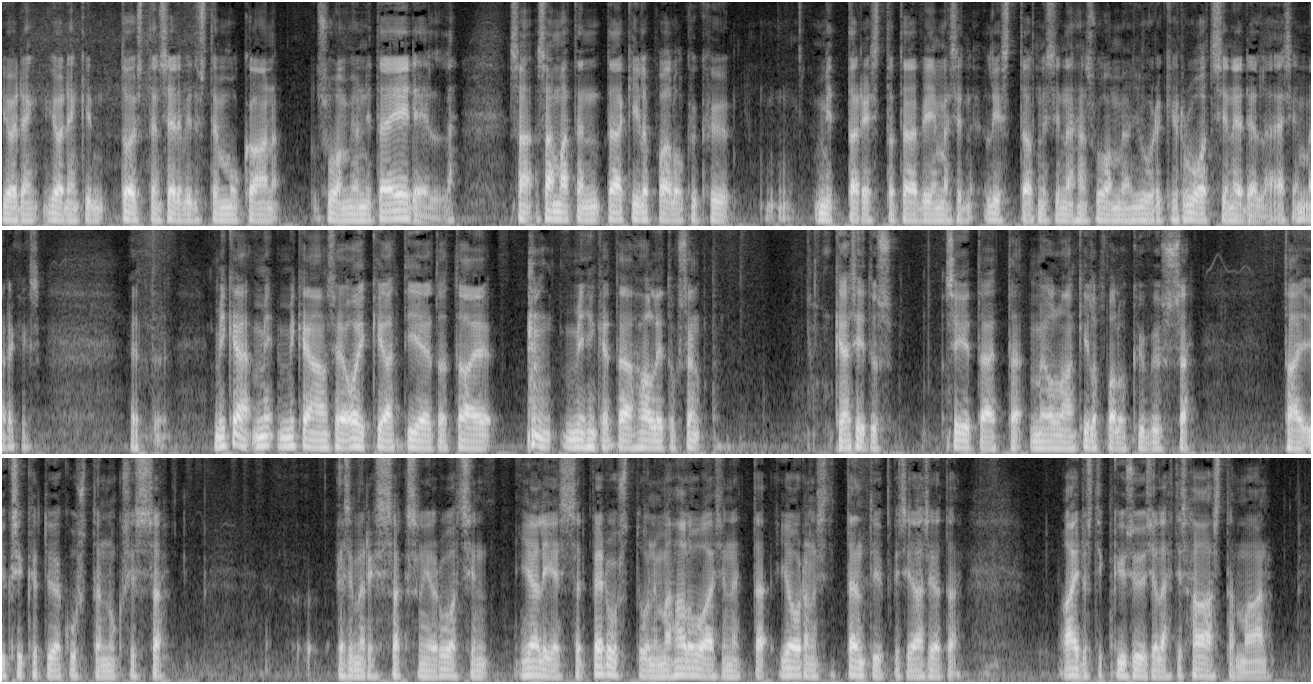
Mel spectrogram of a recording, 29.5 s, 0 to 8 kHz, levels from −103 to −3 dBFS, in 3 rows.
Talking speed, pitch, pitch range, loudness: 130 wpm, 90 Hz, 80-100 Hz, -21 LUFS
